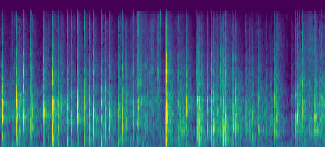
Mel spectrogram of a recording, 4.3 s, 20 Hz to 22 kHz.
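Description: A small, hollow cardboard Grippostad medicine box is tapped with long nails and fingertips in a quick, irregular run of dry, clicky taps. Each tap is short and papery, with almost no ring and very little low end; the sound centers around 860 Hz with bright edges, and one sharper, louder tap stands out about halfway through.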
